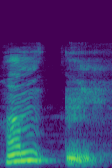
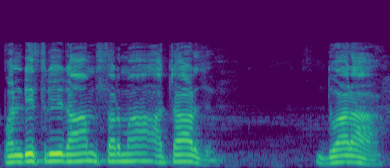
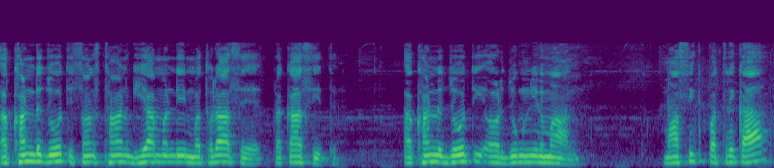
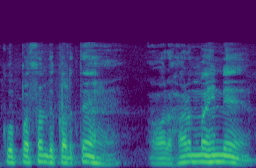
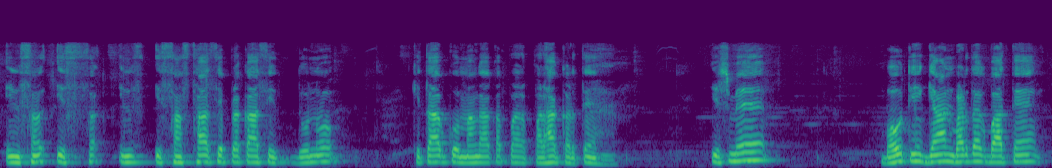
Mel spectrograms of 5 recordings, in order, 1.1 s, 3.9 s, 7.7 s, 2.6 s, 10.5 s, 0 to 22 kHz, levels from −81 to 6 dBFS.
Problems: none marked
